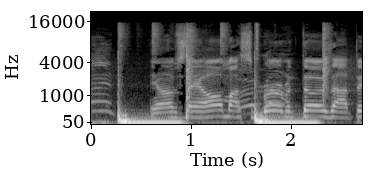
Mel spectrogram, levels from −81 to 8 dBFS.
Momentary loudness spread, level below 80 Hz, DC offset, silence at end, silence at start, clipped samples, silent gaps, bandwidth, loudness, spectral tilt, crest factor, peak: 8 LU; -12 dBFS; under 0.1%; 0 s; 0 s; under 0.1%; none; 15.5 kHz; -15 LUFS; -5 dB/octave; 12 dB; 0 dBFS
